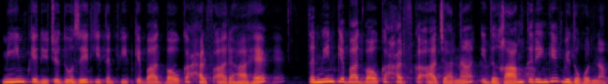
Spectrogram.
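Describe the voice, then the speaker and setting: A woman teaching a Quran recitation lesson, patiently explaining each letter's rules and reciting phrases slowly. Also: mid-range voice, a little mellow. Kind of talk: tajweed lesson with slow chanted recitation.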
